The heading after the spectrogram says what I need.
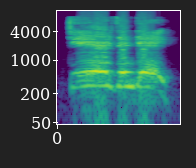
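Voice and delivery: loud, drawn-out cheer; shouted toast. Real, not acted. Toasting a fan of the show, loud hearty shout. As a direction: raise a glass and holler it.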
